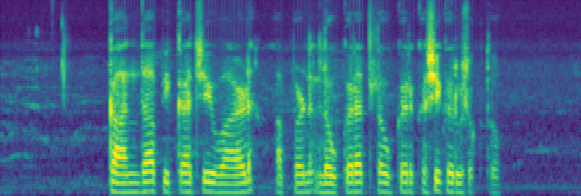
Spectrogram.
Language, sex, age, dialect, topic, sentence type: Marathi, male, 25-30, Standard Marathi, agriculture, question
